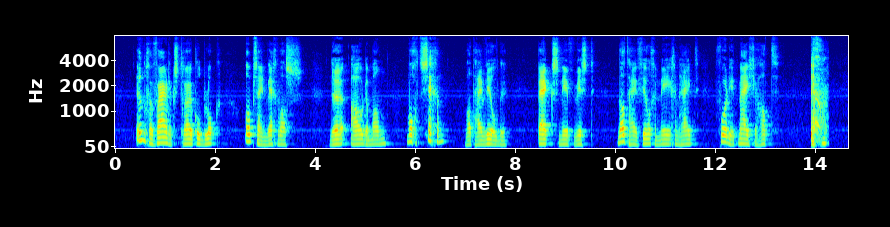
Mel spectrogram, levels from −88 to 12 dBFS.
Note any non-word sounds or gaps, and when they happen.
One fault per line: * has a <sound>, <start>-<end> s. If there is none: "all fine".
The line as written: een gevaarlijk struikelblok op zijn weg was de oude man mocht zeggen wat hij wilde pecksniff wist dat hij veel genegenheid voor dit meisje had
* has a cough, 13.9-14.3 s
